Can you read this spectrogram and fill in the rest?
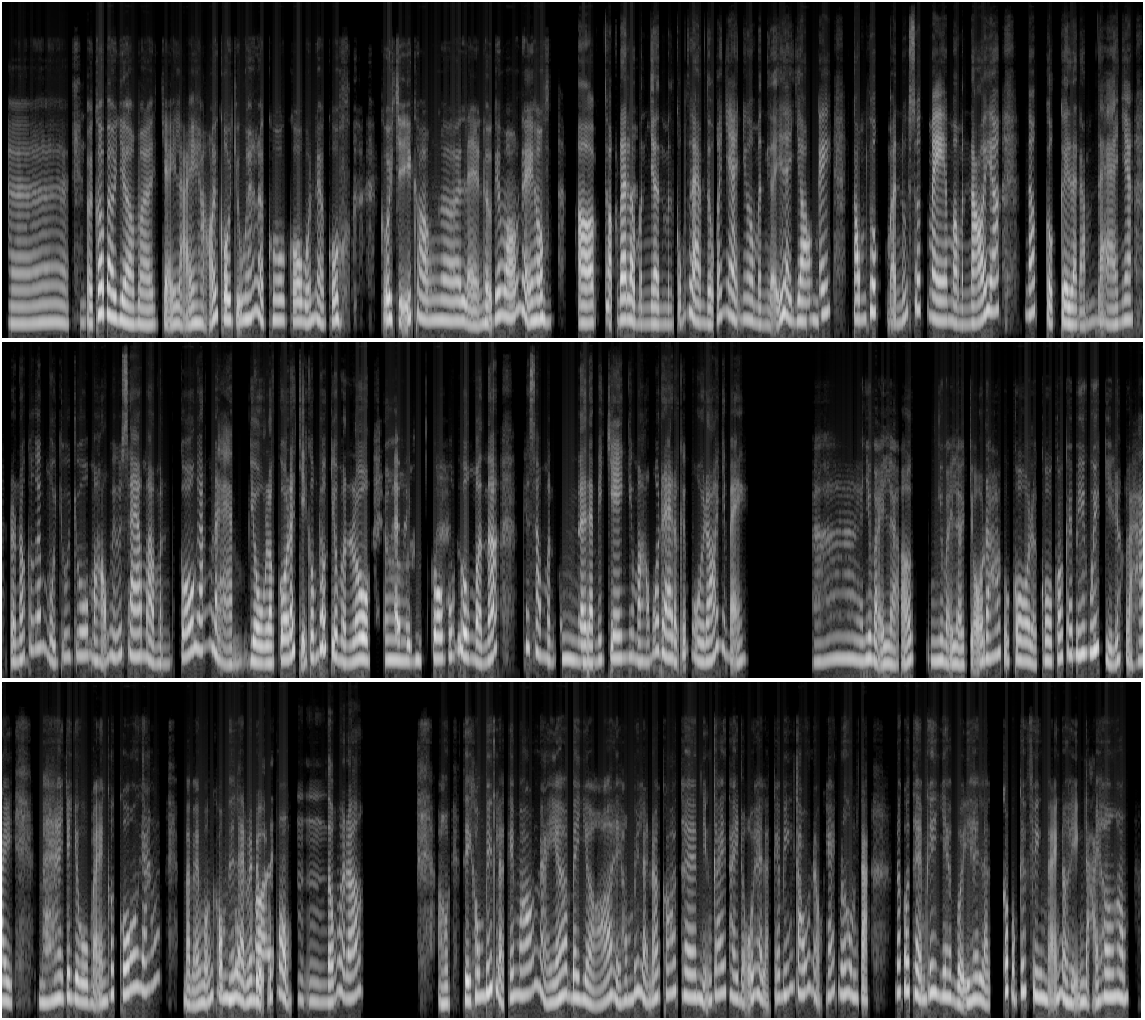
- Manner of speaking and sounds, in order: laughing while speaking: "cô"; tapping; other noise
- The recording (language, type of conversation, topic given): Vietnamese, podcast, Món ăn đường phố bạn thích nhất là gì, và vì sao?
